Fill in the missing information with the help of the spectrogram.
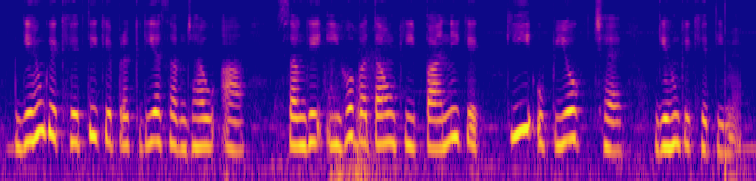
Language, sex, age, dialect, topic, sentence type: Maithili, female, 25-30, Southern/Standard, agriculture, question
